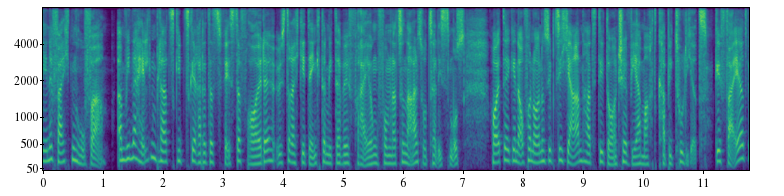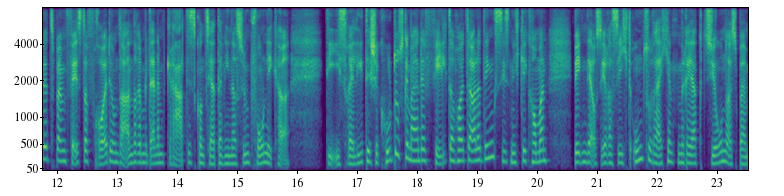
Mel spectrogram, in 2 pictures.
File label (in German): nachrichten; Life Radio; Tirol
